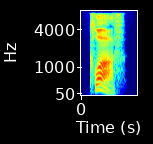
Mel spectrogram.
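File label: "cloth", English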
